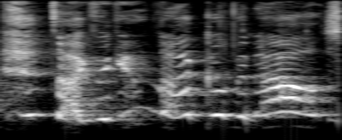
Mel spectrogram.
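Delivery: very high, laughing wail; laughing whine. Retold or imitated. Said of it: "and I'm like".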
